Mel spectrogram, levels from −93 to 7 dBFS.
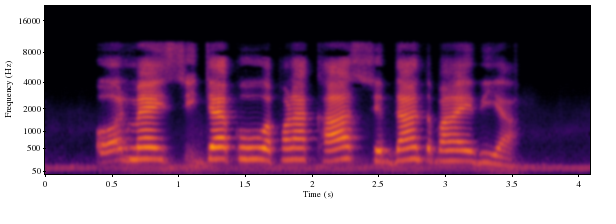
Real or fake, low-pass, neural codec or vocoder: fake; 9.9 kHz; codec, 24 kHz, 0.9 kbps, WavTokenizer, large speech release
